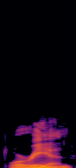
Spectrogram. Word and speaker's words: Orion: Yeah, Orion is pronounced Orion.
